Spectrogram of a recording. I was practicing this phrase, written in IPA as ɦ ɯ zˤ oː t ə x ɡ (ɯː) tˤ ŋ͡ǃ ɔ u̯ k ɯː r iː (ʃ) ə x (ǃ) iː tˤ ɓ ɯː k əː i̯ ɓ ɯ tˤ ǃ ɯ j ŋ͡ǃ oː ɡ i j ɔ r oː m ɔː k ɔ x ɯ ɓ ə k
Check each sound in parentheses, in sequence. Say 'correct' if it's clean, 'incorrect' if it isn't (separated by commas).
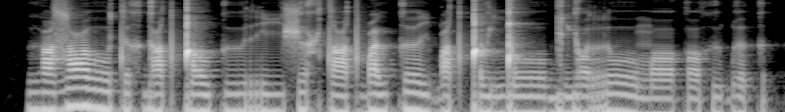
incorrect, correct, incorrect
